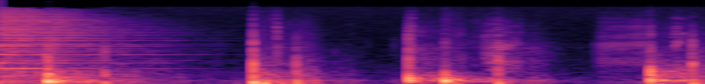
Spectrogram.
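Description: Theme music ends on a final hit. Then slow, heavy footsteps on a hard floor follow at walking pace, sharp echoing thuds, some struck in quick heel-and-toe pairs.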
